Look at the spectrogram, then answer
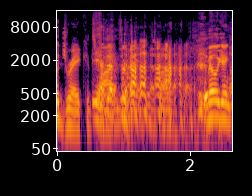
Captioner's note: group laughing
